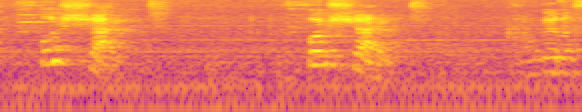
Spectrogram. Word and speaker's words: Fuchsite: Fuchsite. I'm going to spell that because it's an interesting sound, right?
